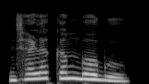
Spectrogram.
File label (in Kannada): "ಝಳಕಂಬೊಗು", Kannada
